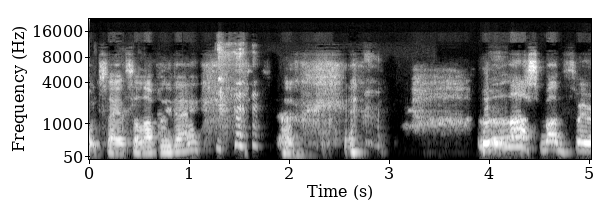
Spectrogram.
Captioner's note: laughing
